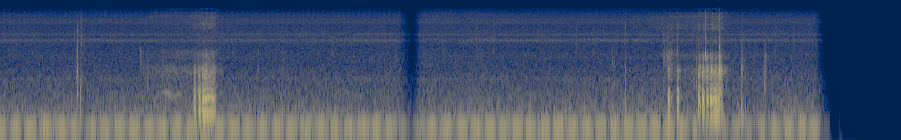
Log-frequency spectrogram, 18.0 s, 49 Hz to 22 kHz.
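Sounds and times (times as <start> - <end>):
animal snoring: 2.8 - 4.5, 13.2 - 14.7.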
